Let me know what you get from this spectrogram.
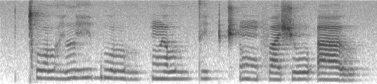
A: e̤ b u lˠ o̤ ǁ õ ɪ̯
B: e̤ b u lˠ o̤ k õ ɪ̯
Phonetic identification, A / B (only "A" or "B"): B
